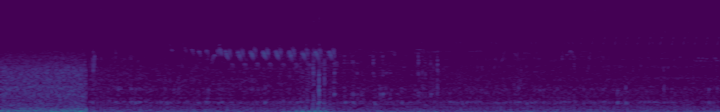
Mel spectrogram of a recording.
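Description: A short, rapid bird trill of about a dozen high notes, about two seconds in, lasting just over a second. Before it, a steady hiss cuts off suddenly about a second in, and a faint high rhythmic chirring comes in near the end.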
